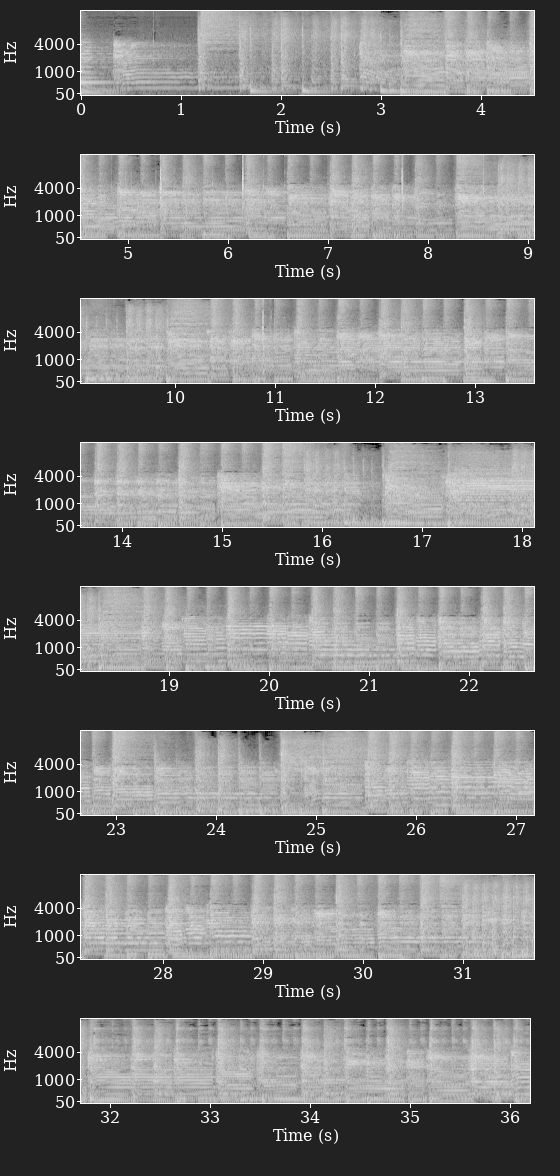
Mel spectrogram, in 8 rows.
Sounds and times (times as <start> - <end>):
Music: 0.0 - 36.2.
